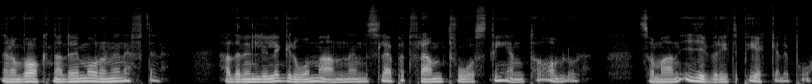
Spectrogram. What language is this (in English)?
Swedish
